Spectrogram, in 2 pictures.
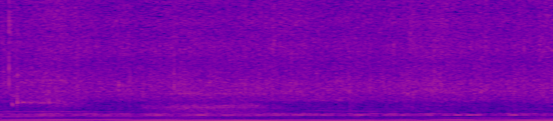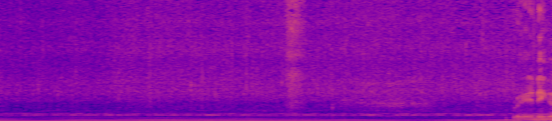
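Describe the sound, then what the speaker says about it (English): Rain patters steadily in the video game That Dragon, Cancer, a soft continuous hiss beneath low sustained musical tones, with a brief rustle near the end. "Raining outside?"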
